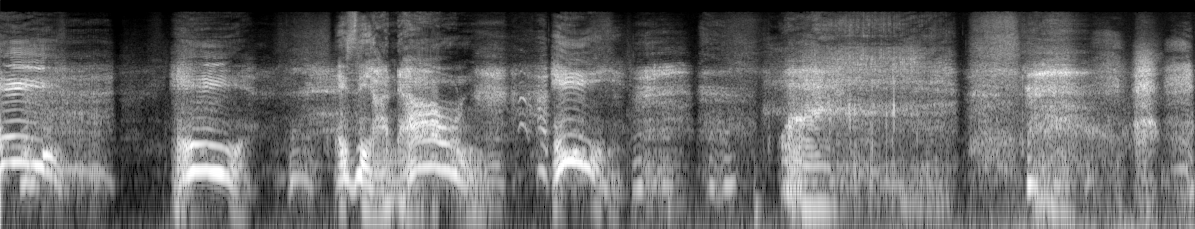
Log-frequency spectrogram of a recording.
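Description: A young man speaks dramatically and loudly, close by.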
